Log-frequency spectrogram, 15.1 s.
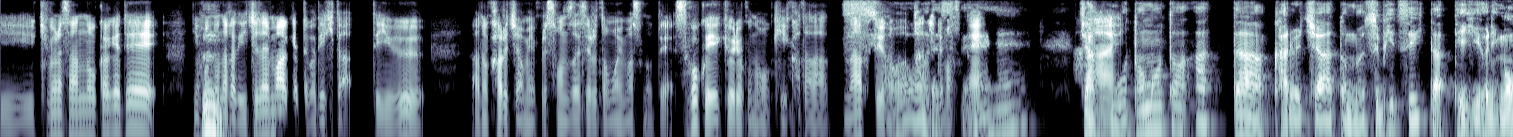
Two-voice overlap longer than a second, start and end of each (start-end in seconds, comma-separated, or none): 8.4-9.9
